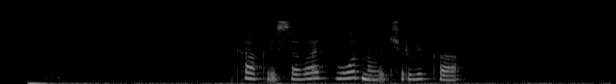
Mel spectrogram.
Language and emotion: Russian, sad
